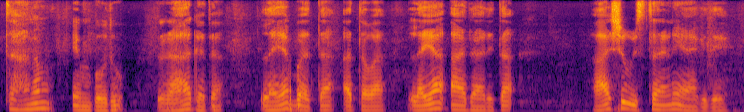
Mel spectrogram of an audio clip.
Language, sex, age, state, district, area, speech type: Kannada, male, 60+, Karnataka, Bangalore Rural, urban, read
